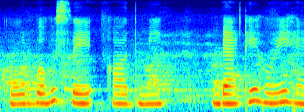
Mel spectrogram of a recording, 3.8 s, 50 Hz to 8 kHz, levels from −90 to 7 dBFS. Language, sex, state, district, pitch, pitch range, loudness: Hindi, female, Uttar Pradesh, Saharanpur, 210 Hz, 205-225 Hz, -17 LUFS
